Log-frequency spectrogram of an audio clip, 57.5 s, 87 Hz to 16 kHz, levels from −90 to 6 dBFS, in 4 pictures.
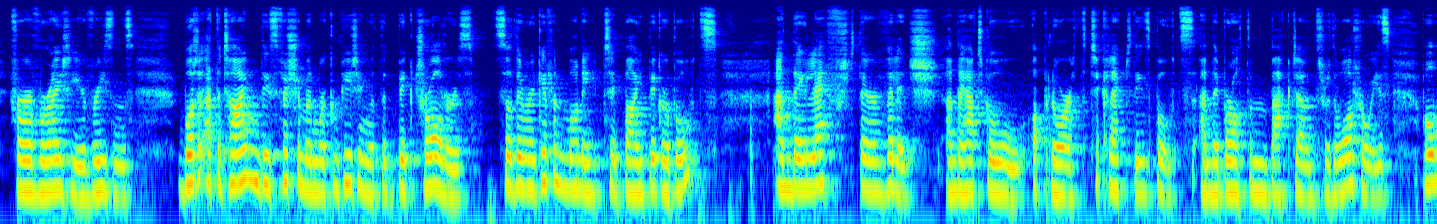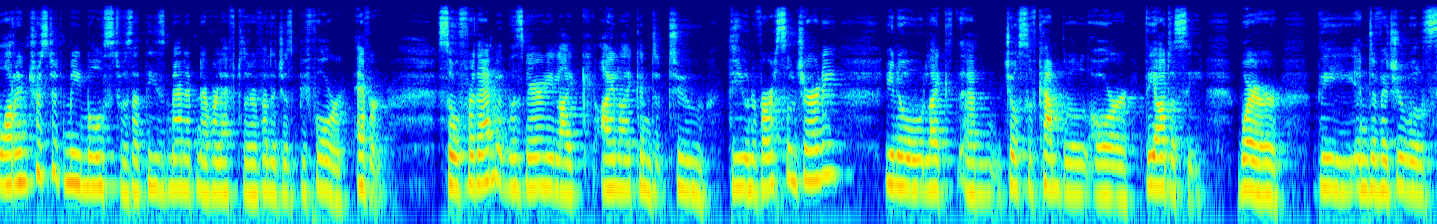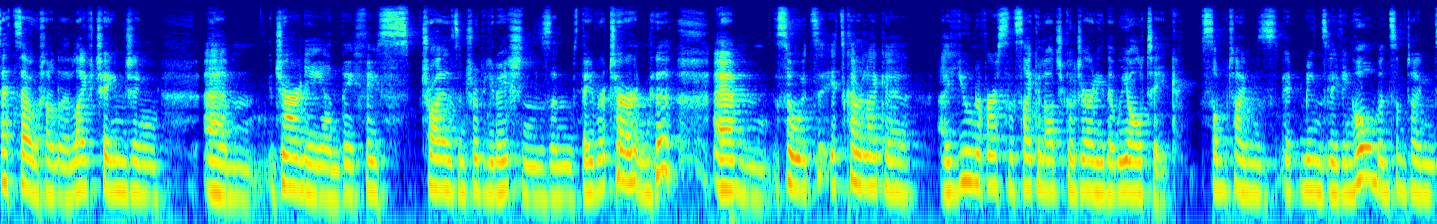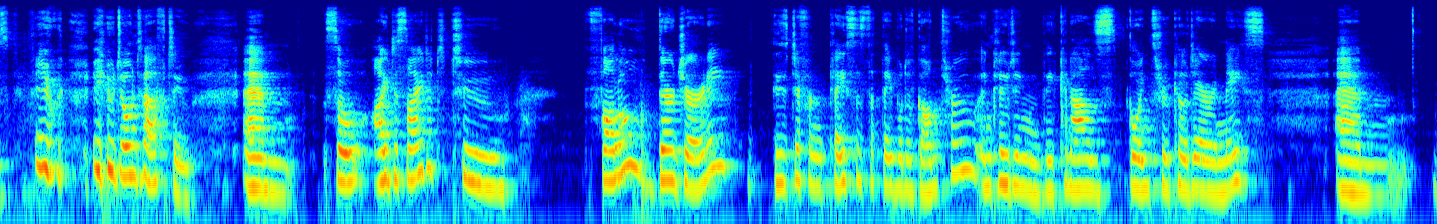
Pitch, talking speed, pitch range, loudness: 200 Hz, 170 wpm, 185-220 Hz, -28 LUFS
